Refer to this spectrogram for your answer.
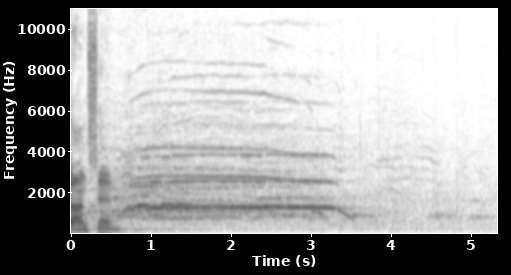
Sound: audience applauding

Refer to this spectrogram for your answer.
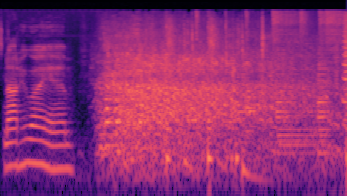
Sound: laughter

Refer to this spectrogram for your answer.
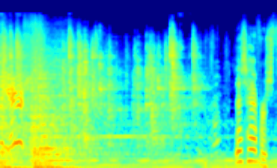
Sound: pen gates clanging

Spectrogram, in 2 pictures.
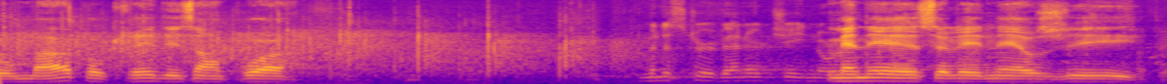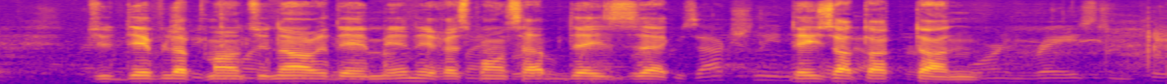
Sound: applause

